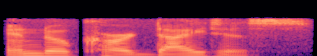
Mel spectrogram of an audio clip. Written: endocarditis

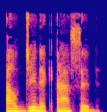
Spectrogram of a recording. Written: alginic acid

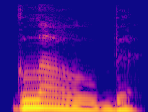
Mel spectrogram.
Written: globelike

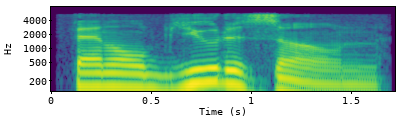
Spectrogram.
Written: phenylbutazone

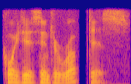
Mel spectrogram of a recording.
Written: coitus interruptus

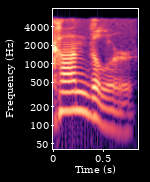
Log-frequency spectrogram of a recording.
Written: condylar

